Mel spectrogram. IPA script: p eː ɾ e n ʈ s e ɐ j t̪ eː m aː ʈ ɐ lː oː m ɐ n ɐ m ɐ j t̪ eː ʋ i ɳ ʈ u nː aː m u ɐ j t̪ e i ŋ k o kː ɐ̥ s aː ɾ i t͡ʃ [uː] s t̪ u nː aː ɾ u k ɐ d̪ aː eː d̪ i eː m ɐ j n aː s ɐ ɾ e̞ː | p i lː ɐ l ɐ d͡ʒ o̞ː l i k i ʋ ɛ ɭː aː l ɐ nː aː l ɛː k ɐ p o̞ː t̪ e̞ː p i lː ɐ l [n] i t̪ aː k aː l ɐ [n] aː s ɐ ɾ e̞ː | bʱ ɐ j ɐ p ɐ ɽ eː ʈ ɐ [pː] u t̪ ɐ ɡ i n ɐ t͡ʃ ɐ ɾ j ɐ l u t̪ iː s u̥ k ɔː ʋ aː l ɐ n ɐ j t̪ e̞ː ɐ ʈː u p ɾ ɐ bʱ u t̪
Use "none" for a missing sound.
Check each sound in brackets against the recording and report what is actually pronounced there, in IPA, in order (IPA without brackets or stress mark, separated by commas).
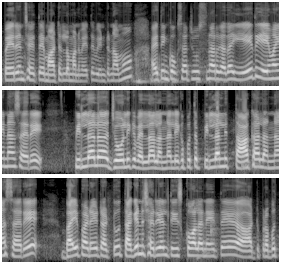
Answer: uː, n, nː, ʈː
